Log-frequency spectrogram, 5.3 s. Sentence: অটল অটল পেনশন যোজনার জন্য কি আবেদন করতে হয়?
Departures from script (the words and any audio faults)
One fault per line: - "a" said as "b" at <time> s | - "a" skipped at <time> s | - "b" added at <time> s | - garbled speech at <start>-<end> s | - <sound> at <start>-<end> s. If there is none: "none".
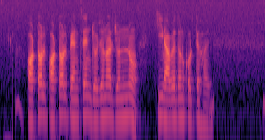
none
